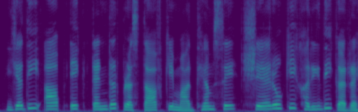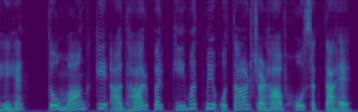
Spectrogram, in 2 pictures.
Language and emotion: Hindi, neutral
